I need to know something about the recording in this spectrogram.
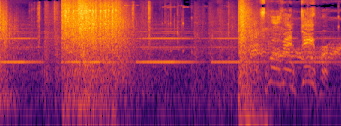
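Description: A gun fires a rapid burst of loud shots.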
